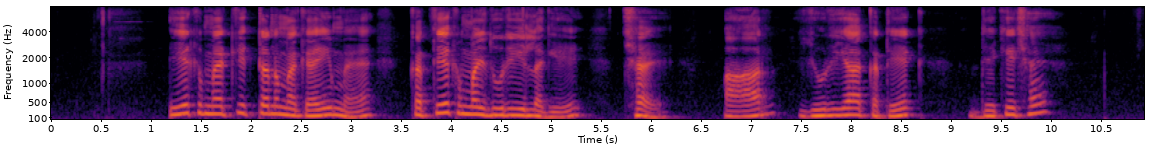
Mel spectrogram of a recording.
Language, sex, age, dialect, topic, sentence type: Maithili, male, 41-45, Bajjika, agriculture, question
